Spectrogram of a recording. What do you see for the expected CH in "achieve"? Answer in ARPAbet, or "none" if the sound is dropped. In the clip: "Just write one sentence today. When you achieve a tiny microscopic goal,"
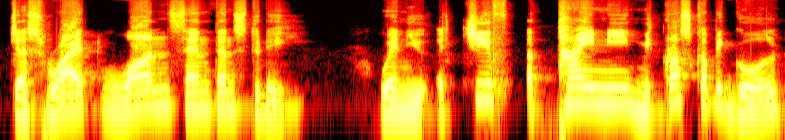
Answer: CH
